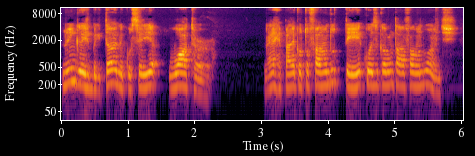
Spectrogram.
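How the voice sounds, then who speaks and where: A woman with a Brazilian Portuguese accent, explaining an online English lesson in a chatty way and tagging her sentences with quick checks to the class. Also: mid-range voice, steady tone, darkish tone. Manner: chatty, explanatory, constant "né?" and "tá?" tags. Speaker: English teacher.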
